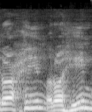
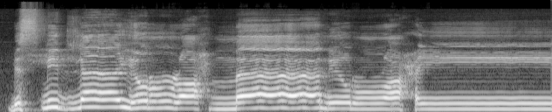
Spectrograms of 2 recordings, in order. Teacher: হবে বিসমিল্লাহির রহমানির রহিম بسم الله الرحمن الرحيم রহিম হলো কেন রহিম হা চেপে বলতে হবে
